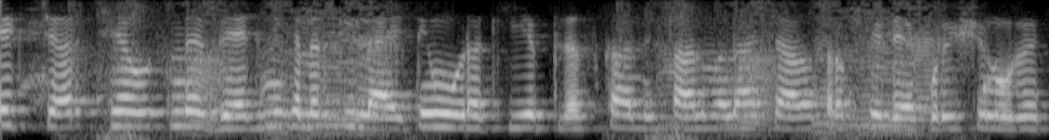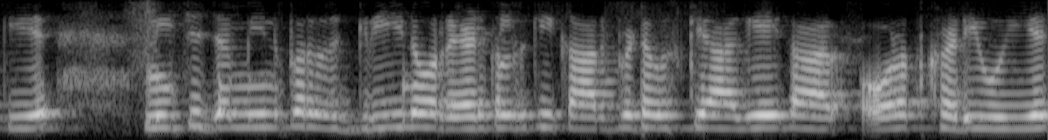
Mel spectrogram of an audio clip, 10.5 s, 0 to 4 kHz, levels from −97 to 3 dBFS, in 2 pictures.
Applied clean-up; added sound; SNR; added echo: none; Fart; 14 dB; none.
